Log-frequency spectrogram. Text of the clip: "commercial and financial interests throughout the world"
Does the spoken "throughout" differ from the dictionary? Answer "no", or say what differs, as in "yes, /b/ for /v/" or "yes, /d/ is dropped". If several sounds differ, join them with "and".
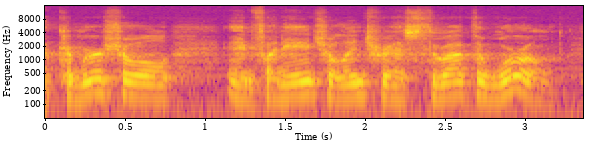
no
